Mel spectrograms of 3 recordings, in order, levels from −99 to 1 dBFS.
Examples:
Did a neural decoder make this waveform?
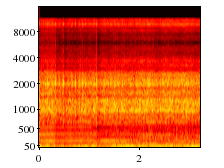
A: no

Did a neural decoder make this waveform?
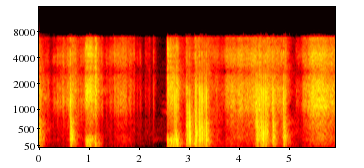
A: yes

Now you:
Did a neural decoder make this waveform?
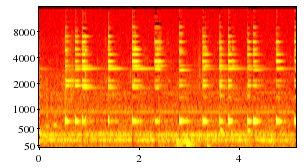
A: no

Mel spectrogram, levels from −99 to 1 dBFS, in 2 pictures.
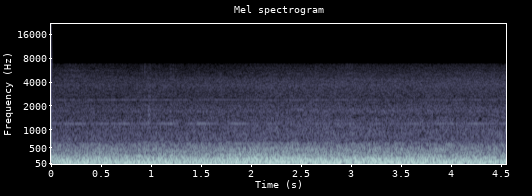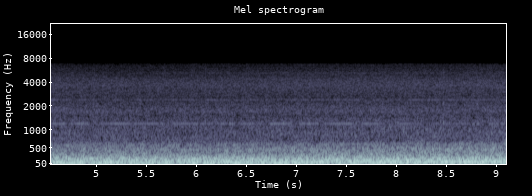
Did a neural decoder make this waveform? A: no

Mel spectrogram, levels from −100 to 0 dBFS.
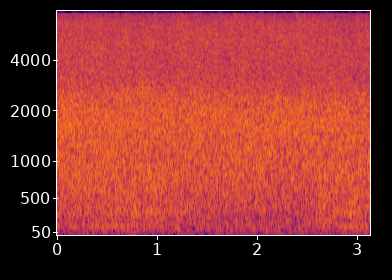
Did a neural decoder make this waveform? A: no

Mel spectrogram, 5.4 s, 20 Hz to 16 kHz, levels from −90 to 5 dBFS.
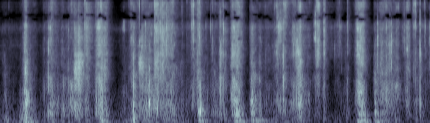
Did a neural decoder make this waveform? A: yes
